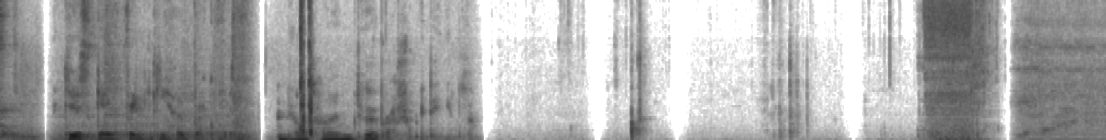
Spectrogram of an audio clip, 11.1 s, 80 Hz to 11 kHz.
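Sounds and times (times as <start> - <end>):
electric toothbrush buzzing: 9.2 - 11.0.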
